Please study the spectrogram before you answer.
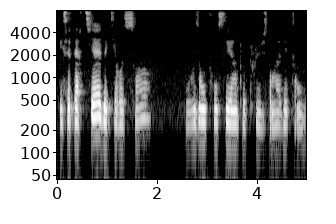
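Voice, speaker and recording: Heard on a rough recording, a yoga nidra instructor at medium pitch leads a guided relaxation. The tone is calm and soothing, the rhythm measured, and phrases close softly.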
